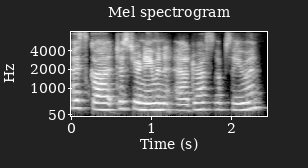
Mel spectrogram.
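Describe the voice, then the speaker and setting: A woman chairing a remote public hearing who briskly invites comments in an informal way. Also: a little high, steady tone, dark tone. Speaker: meeting chair. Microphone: video call.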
